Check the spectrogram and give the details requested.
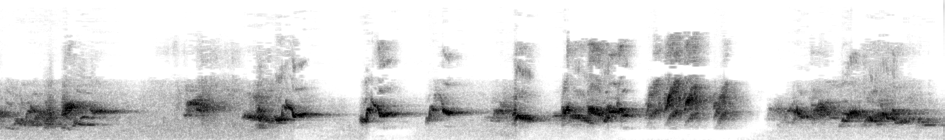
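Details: Red-whiskered bulbul kept as a caged bird in Singapore, giving display song against a rival: a run of short whistled, slurred phrases spaced about half a second apart, then a longer warbling burst.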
